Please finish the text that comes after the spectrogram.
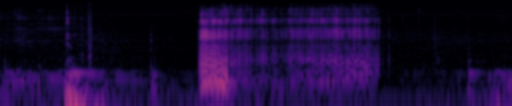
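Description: A squeaky fart lasting about a second, with a strained, high, whistling tone over a raspy, sputtering body. It starts abruptly and cuts off, preceded by a brief soft thump.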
